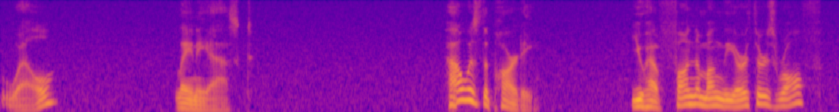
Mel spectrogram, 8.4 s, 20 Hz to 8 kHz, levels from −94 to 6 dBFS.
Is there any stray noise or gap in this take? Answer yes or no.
no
